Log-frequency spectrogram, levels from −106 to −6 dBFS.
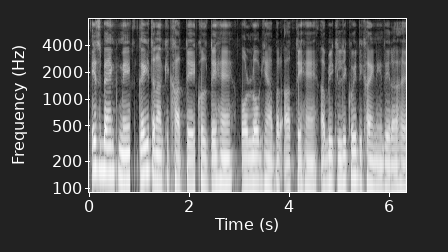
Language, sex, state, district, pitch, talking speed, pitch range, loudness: Maithili, male, Bihar, Muzaffarpur, 110 Hz, 235 wpm, 105-120 Hz, -18 LUFS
